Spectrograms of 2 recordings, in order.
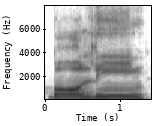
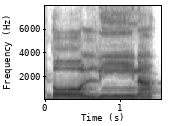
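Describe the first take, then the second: First: The word ends without a final vowel. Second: The word ends with a final vowel. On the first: The speaker is stopping at the end of the verse. The speaker calls it right. "Why do we stop?" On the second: The speaker carries on without stopping. The speaker calls it wrong. "we don't say"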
